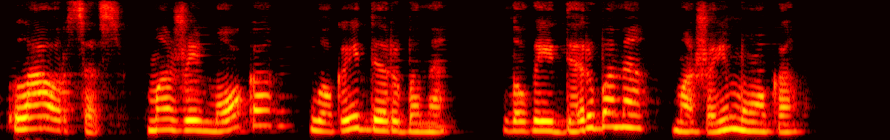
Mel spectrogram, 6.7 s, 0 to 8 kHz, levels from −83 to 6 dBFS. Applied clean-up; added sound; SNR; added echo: neural mask model DeepFilterNet 3.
